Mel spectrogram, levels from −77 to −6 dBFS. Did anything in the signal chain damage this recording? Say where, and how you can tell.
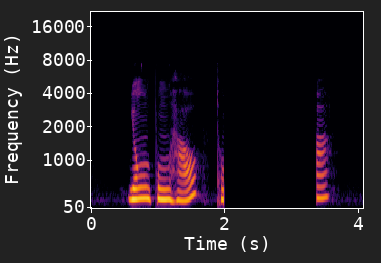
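Yes. An audio dropout to silence runs from 2.00 to 3.39 s. Speech cuts to silence, with no room tone. The input link likely dropped.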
